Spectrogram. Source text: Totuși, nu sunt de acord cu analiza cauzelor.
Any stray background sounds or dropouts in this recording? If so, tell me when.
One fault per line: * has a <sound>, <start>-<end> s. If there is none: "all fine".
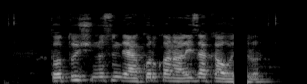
* has a dropout, 2.3-2.5 s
